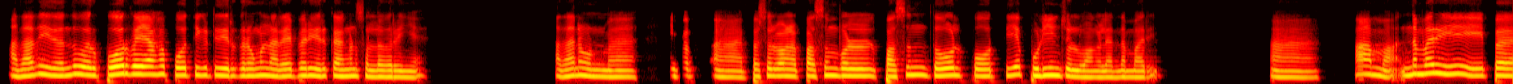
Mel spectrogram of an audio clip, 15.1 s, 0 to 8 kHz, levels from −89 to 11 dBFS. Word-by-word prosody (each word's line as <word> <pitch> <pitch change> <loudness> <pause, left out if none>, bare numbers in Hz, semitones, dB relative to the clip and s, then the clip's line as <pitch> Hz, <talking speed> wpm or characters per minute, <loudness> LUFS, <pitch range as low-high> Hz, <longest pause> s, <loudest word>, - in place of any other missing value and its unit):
அதாவது 205 +5 0
இது 220 - +2
வந்து 225 +4 0
ஒரு 225 -1 +2
போர்வையாக 255 0 +5
போத்திக்கிட்டு 225 -1 -1
இருக்கிறவங்களும் 210 +1 0
நெறைய 200 +1 +1
பேர் 215 0 +1
இருக்காங்கன்னு 200 0 -1
சொல்ல 185 -1 +1
வரீங்க. 175 -1 0 1.4
அதானே 205 +4 0
உண்மை. 185 -1 0 0.6
இப்ப 200 - -12 0.3
அ - - -2 0.2
இப்ப 170 +5 -5
சொல்லுவாங்கல, 205 -2 0
பசுந்தோல் 210 +1 +1 0.3
பசுந்தோல் 220 +2 +1
போர்த்திய 200 +3 -1 0.2
புலின்னு 215 0 +2
சொல்லுவாங்கல்ல, 175 -2 0
அந்த 180 +1 -2
மாரி. 175 +2 -5 1.2
ஆ. - - -1 0.9
ஆமா. 230 -7 0 0.2
இந்த 225 +3 +2
மாரி, 280 0 +3 0.4
இப்ப 210 +2 -3
210 Hz, 120 wpm, -22 LUFS, 195-225 Hz, 1.4 s, போர்வையாக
